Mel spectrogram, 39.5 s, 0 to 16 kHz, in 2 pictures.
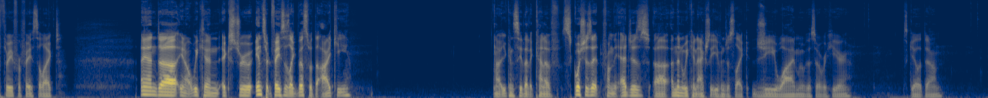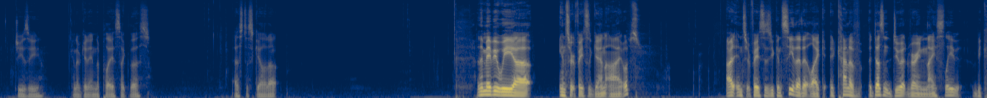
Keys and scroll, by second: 0.0 3, 3.7 typing, 7.5 typing, 15.0-15.7 typing, 18.1 typing, 19.9 typing, 24.2 typing, 31.8 typing, 33.0-34.6 typing.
